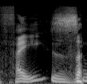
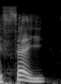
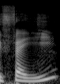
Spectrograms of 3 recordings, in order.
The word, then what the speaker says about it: Fays: Il s'appelle, ça s'écrit F-A-Y-S, donc on serait porté d'appeler ça phase. – Oui. – Mais non, c'est un peu comme pays, c'est failli. – OK. – C'est, on le prononce comme si c'était le mot pays.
